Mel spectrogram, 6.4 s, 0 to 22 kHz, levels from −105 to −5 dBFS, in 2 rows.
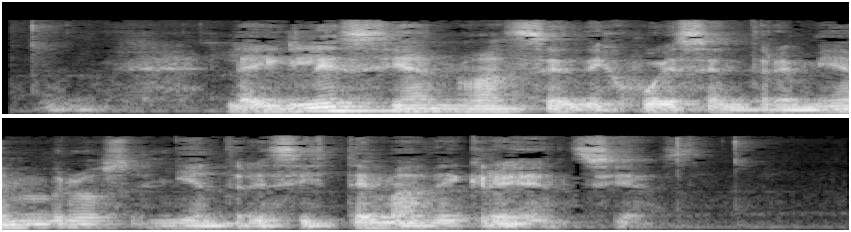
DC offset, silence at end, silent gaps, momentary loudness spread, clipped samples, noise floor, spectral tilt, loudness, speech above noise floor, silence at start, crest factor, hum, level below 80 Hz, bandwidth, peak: under 0.1%; 0.6 s; none; 21 LU; under 0.1%; -49 dBFS; -4.5 dB/octave; -18 LUFS; 31 dB; 0.15 s; 18 dB; none; -48 dBFS; 11.5 kHz; -2 dBFS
